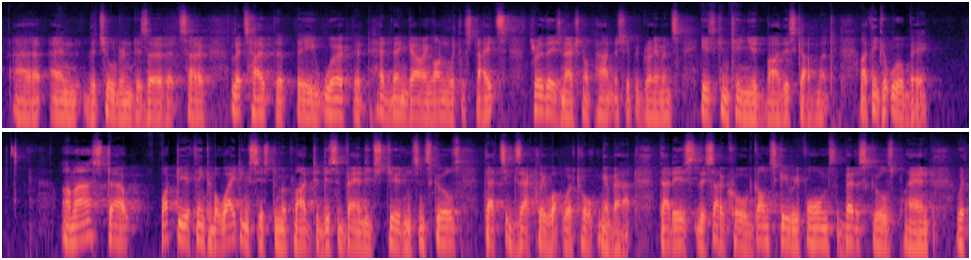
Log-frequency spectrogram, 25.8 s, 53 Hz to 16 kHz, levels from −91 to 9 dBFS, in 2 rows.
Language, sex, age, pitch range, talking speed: English, male, 50-69, 90-110 Hz, 160 wpm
